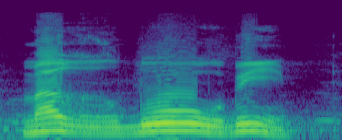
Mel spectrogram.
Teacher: huruf ghain tidak boleh mantul, tetapi dia memiliki sifat yaitu mengalir suaranya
